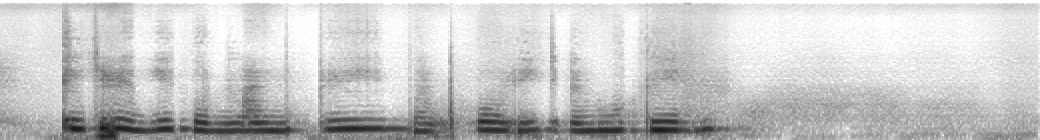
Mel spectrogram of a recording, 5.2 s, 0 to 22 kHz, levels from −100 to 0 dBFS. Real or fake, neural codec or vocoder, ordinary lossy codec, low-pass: fake; codec, 44.1 kHz, 0.9 kbps, DAC; none; 19.8 kHz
